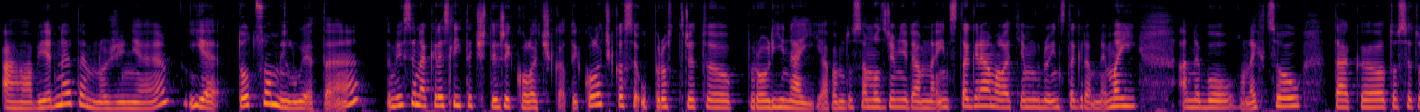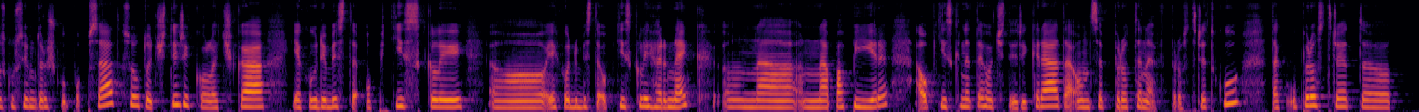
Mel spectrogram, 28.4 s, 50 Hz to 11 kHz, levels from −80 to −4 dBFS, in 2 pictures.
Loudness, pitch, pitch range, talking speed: -31 LUFS, 210 Hz, 195-235 Hz, 140 wpm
